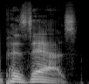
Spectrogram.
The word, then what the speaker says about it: pizzazz: the two pairs of Z's can be held for as short or as long as the pizzazz speaker wishes the longer the Xia sounded out the more the pizzazz it is that simple not only that but the a and the second syllable can be said with the Wisconsin a the Philly the southern diphthong a ax or the British aw each way it said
